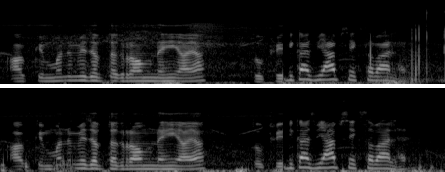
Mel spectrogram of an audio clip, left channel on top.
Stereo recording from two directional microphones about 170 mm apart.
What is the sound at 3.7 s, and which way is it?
Speech, 10° right (ahead or behind).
